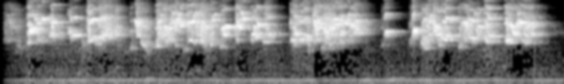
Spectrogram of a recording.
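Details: Lovebird chattering loudly and busily: dense, harsh, high-pitched bursts of rapid twittering and squeaky notes, nearly continuous with short breaks, over a faint steady low hum.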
